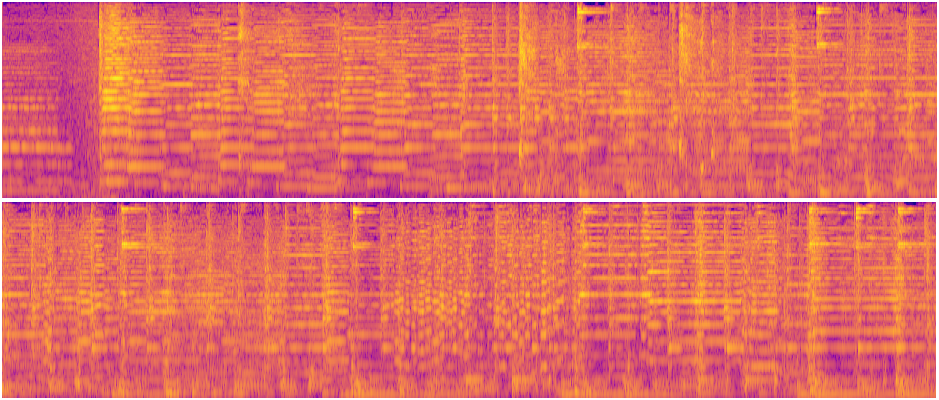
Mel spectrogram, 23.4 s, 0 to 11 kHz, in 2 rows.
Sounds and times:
Music: 0.0 - 23.3.

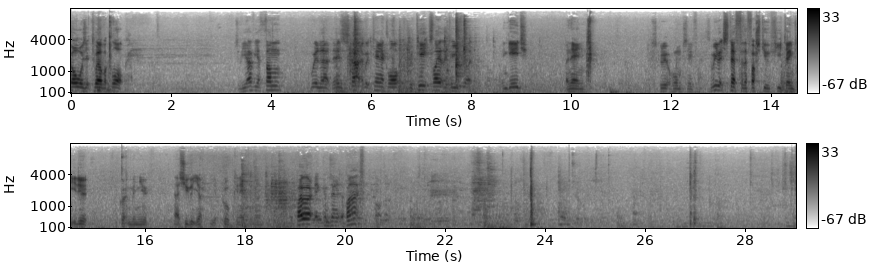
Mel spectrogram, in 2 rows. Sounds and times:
Speech: 0.0 - 1.1, 3.3 - 4.2, 4.8 - 9.2, 9.9 - 10.4, 11.6 - 14.9, 15.5 - 18.4, 19.0 - 22.2.

